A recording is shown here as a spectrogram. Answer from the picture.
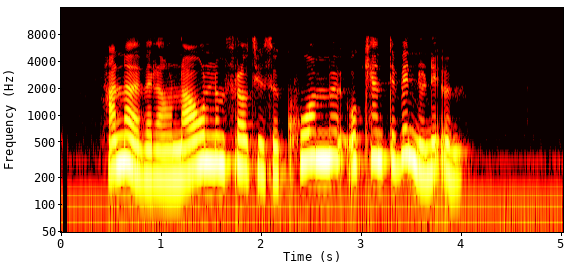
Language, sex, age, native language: Icelandic, female, 20-29, Icelandic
